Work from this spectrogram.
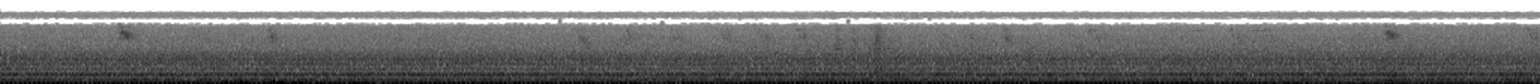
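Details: A swarm of honey bees looking for a new home makes a steady, dense drone. Occasional sharp ticks and passing buzzes rise above it, with low rumbling underneath.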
